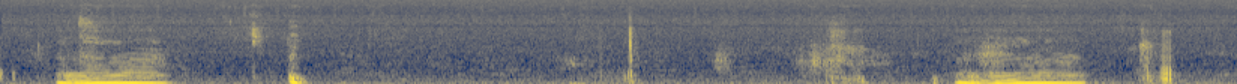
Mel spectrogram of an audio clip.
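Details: Phoebe Star, a sleeping dog, snoring with two long low rumbling snores about six seconds apart, rich in overtones, with small snuffles and clicks between in a quiet room.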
